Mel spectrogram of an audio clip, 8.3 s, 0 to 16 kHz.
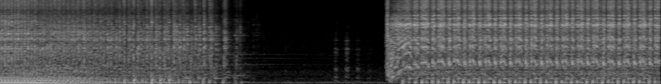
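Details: White LT542G riding mower that was running rough, drinking gas and getting fuel in the oil: ragged running, fades and stalls, then chugs unevenly on restart. Throttle linkage was binding; starving from a missing carburetor main jet.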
